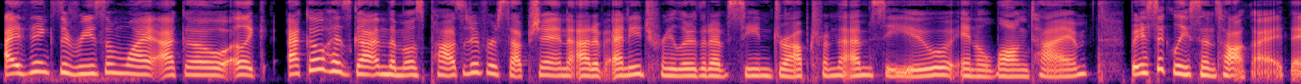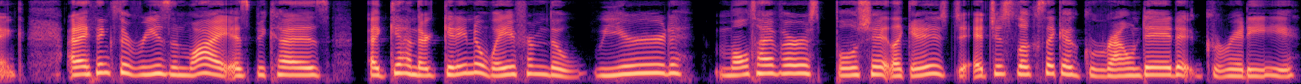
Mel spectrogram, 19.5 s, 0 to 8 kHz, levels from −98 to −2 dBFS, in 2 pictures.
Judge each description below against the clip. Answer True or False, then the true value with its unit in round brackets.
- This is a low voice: False (225 Hz)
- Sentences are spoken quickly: False (190 wpm)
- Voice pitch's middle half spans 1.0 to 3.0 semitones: False (3.5 semitones)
